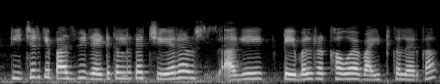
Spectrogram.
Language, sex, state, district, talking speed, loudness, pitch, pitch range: Hindi, female, Uttar Pradesh, Lucknow, 285 wpm, -16 LUFS, 260 Hz, 245-285 Hz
